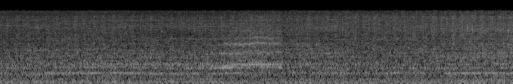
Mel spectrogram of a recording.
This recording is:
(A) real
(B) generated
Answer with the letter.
B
